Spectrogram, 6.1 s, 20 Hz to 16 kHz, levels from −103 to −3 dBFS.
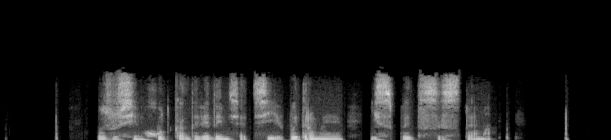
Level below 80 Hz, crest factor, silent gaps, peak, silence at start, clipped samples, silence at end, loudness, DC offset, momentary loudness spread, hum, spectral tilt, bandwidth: -62 dBFS; 20 dB; 3.65-3.70 s, 3.96-4.00 s, 4.61-4.65 s, 5.11-5.15 s, 5.26-5.64 s; -10 dBFS; 1 s; under 0.1%; 0.45 s; -29 LUFS; under 0.1%; 17 LU; none; -3.5 dB/octave; 8 kHz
